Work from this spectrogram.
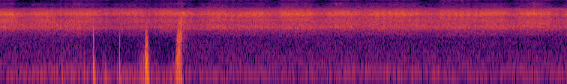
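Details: Katydid, a US bush cricket, gives a high, sizzling buzz that pulses continuously, while a few sharp knocks or taps sound in the middle over a low background rumble.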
